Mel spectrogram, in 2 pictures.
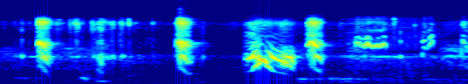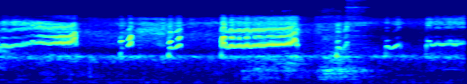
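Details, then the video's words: Grey francolin (teetar) giving loud, harsh, clipped calls in quick bursts, some with ringing, stacked tones, over a steady high whine. "Teetar Ko jaldi bulwani aur Masti Karani Wali Awaz | تیتر کو جلدی بلوانے اور مستی میں لانے والی آواز"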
